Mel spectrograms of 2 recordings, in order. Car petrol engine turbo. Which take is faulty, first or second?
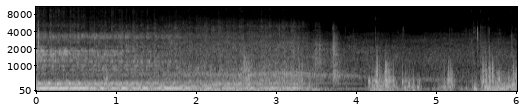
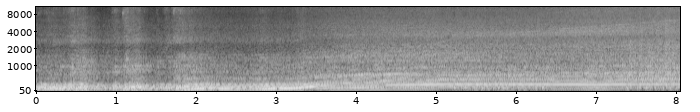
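first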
